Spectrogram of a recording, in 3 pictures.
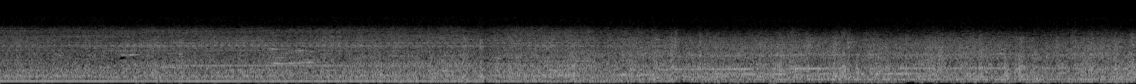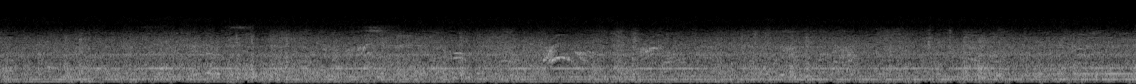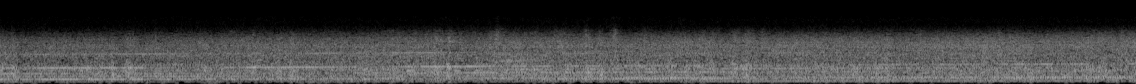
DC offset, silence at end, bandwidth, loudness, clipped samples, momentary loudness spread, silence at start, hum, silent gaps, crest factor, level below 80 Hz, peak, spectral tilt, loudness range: under 0.1%; 0 s; 10.5 kHz; -28 LUFS; under 0.1%; 3 LU; 0 s; none; none; 16 dB; -64 dBFS; -12 dBFS; -5.5 dB/octave; 2 LU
